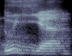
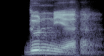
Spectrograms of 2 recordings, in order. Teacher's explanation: Kita perhatikan di situ dunya ini satu kata. Nun sukun di tengah kalimat, ya-nya di setelahnya. Maka di sini bukan dibaca duya, tapi dibaca dunya.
